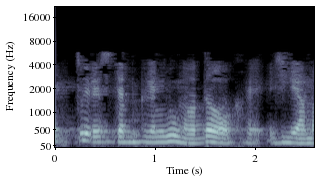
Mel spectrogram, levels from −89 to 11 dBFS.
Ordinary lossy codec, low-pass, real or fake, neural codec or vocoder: MP3, 24 kbps; 7.2 kHz; fake; codec, 16 kHz in and 24 kHz out, 0.6 kbps, FireRedTTS-2 codec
